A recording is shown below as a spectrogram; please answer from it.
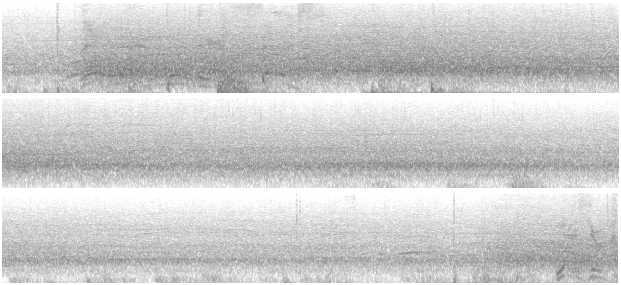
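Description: Arena crowd at a WWE Iron Man wrestling match, Brock Lesnar vs Kenji Dragonsoul, roars and applauds in a steady wash of noise across the whole stretch, with scattered thuds beneath.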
